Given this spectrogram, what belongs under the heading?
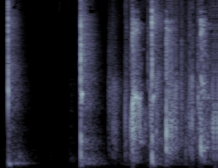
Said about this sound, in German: Zumindest ein kleiner Applaus für mich, den gebe ich mir selber.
